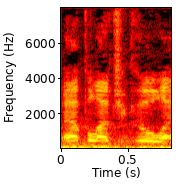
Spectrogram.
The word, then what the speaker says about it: Apalachicola: Apple Coca-Cola. It does kind of sound that. Apple Coca-Cola. Apalachicola, Apple Coca-Cola. Can't say that 3 times What's fast. interesting is it only has one P. People think it's spelled like Appalachians, but it's not.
